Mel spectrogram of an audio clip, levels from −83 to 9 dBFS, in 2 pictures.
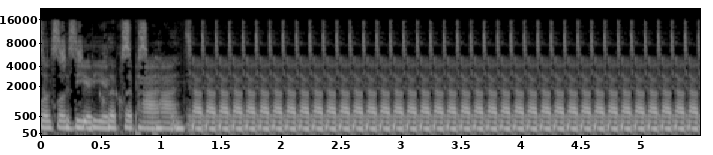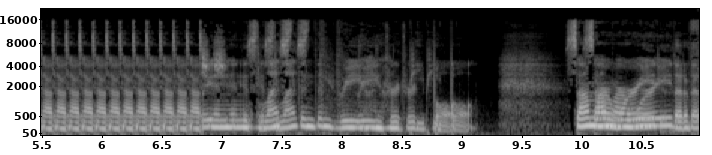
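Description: A speech recording carries a doubled audio track for its whole length: a second, full-band copy at about the same level trails the original by roughly 150 ms, dry and with no room colour, most likely from a slower second capture path mixed back in. From 1.35 s to 6.85 s, right after "the eclipse path in", a broken-record loop repeats a 0.11 s fragment back to back roughly fifty times, likely a stalled player or stream resending its last buffer. The audio for that span is lost, and speech resumes at "is less than".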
